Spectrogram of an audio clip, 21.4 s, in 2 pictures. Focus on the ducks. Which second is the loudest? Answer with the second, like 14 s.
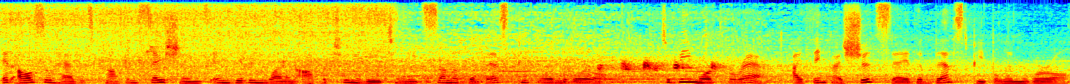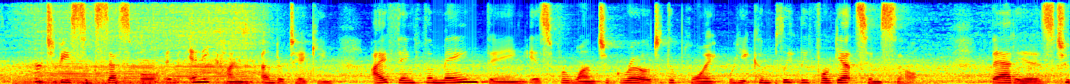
7 s.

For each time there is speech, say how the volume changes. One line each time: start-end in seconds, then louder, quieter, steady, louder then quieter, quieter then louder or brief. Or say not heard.
0.0-21.3 steady.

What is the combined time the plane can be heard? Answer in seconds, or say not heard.
3 s.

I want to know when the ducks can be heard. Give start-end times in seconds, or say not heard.
6.0-7.2, 10.8-12.1.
